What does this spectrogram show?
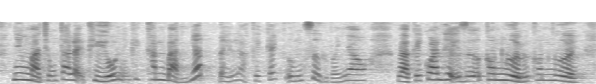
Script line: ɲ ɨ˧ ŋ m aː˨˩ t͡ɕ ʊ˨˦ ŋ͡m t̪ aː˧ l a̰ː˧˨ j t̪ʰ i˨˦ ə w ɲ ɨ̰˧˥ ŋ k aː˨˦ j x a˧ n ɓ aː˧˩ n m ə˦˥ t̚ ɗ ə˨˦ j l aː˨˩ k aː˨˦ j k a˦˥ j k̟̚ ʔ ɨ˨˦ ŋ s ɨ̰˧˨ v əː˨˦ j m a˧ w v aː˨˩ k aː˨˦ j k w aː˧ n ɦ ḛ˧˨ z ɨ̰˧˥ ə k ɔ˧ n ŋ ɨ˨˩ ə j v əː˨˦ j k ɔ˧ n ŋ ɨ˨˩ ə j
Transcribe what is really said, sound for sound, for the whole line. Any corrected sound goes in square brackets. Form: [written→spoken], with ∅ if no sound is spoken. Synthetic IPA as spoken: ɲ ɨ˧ ŋ m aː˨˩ t͡ɕ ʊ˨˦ ŋ͡m t̪ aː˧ l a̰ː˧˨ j t̪ʰ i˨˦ ə w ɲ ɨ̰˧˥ ŋ k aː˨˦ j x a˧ n ɓ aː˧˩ n [m→ɲ] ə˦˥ t̚ ɗ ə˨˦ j l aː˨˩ k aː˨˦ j k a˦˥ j k̟̚ ʔ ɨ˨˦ ŋ s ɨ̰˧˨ v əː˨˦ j [m→ɲ] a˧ w v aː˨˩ k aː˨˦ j k w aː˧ n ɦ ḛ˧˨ z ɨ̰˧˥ ə k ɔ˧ n ŋ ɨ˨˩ ə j v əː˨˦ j k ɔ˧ n ŋ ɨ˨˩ ə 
